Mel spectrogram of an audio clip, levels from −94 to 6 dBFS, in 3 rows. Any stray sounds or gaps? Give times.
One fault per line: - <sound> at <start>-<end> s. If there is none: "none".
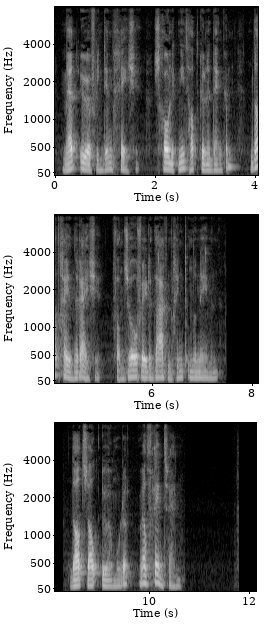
none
